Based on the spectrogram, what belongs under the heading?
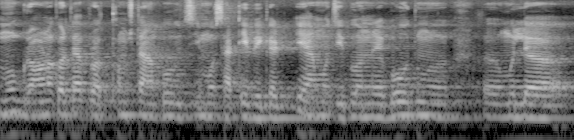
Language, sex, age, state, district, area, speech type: Odia, male, 30-45, Odisha, Puri, urban, spontaneous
